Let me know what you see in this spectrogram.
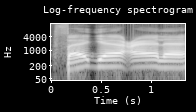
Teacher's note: jelaskan ainnya jangan sampai dia menjadi hamzah, dan jelaskan fathah vokal A kadar tipisnya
